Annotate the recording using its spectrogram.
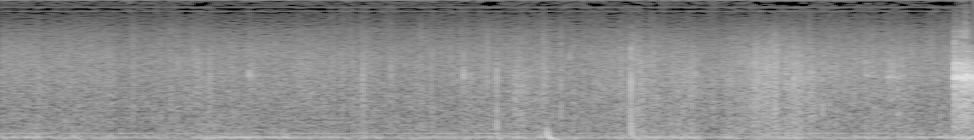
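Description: Steady hiss and low mains-type hum of an old film soundtrack, with a few faint clicks.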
